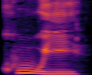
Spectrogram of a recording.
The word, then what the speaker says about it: cui: Sì, it becomes cui. – Cui, okay. Now that's spelled C-U-I, cui.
